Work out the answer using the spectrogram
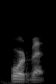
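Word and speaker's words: Rortvedt: Brett Roarvent, how do you pronounce Ben? Ben Roent.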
